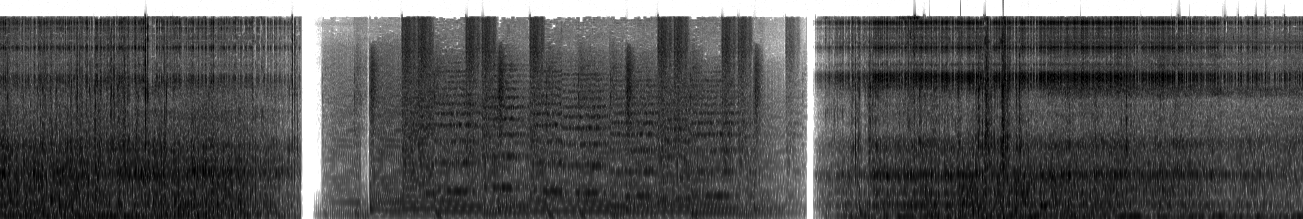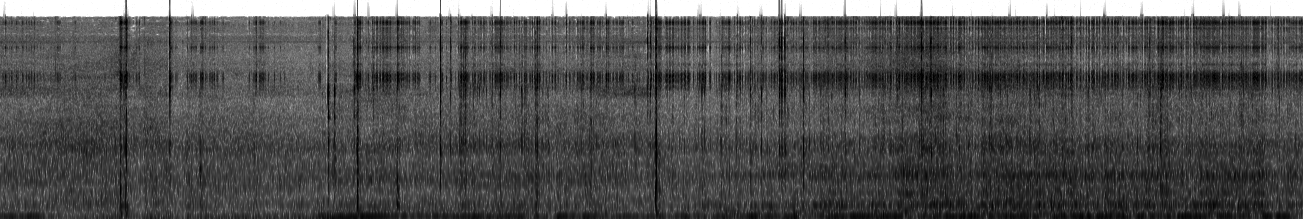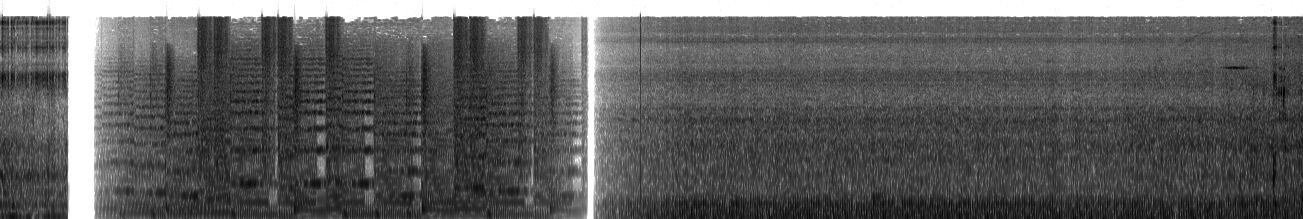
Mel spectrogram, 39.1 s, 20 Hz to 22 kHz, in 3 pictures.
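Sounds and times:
tyre and road noise: 0.0 - 3.0, 8.2 - 26.8, 32.0 - 39.0
wind rumbling on microphone: 0.0 - 3.0, 8.2 - 26.8
passing car traffic: 8.2 - 26.8
sharp clicks: 8.4 - 26.8.

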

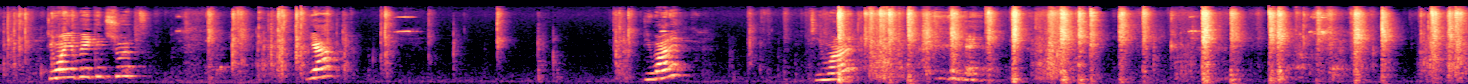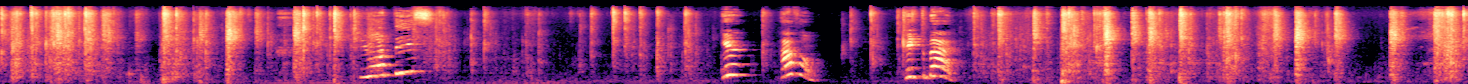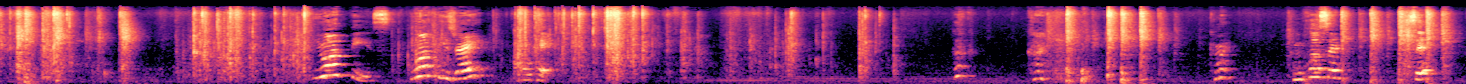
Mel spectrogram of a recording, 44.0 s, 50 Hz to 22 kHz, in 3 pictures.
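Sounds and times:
plastic bag crinkling: 0.0 - 1.0, 1.7 - 4.4, 7.5 - 21.8, 24.4 - 38.4
dog whimpering: 12.9 - 13.5.

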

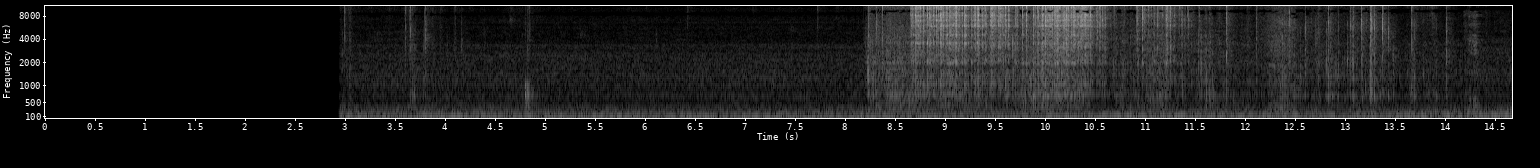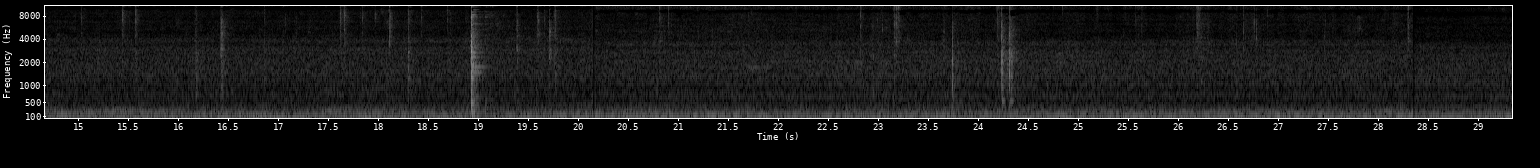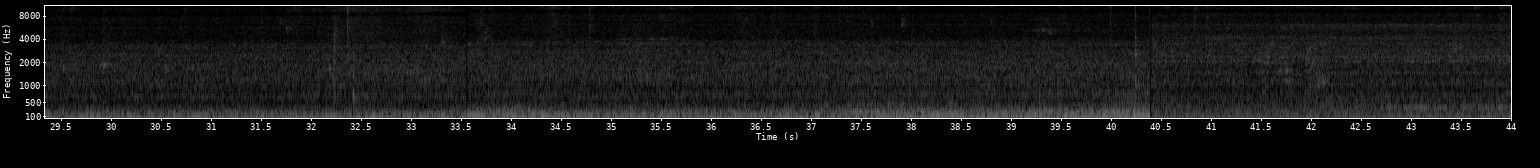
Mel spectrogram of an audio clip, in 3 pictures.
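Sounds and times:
steady low hum: 3.0 - 44.0
chocolate chips rattling in a pan: 8.2 - 14.0.

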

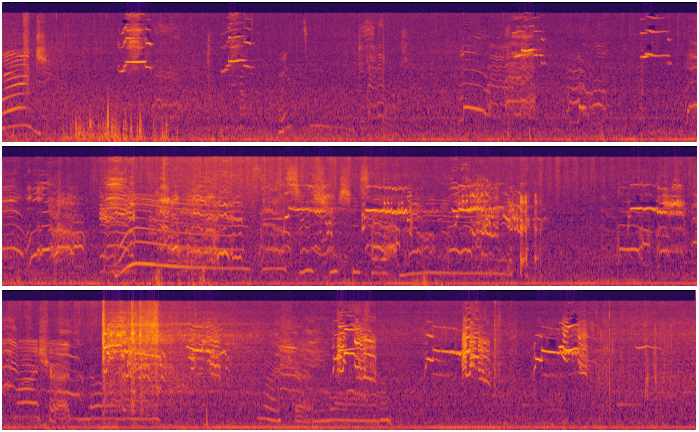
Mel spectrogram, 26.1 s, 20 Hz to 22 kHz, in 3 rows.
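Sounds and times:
gulls calling: 5.6 - 26.0.

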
